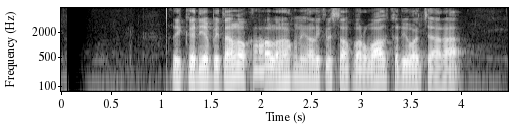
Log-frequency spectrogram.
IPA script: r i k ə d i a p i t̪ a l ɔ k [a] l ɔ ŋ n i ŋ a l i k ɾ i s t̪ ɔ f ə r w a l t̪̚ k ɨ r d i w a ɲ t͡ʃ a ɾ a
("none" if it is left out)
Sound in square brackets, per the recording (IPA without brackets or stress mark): a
